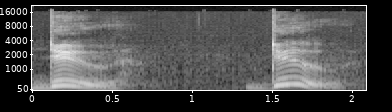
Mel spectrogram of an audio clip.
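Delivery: "do" set apart and drawn out; "do" said alone, with deliberate weight; stress on "do". Shown as a demonstration. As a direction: land firmly on the word "do". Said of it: "puts a lot of emphasis".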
